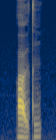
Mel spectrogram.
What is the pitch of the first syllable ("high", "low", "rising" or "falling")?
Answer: low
